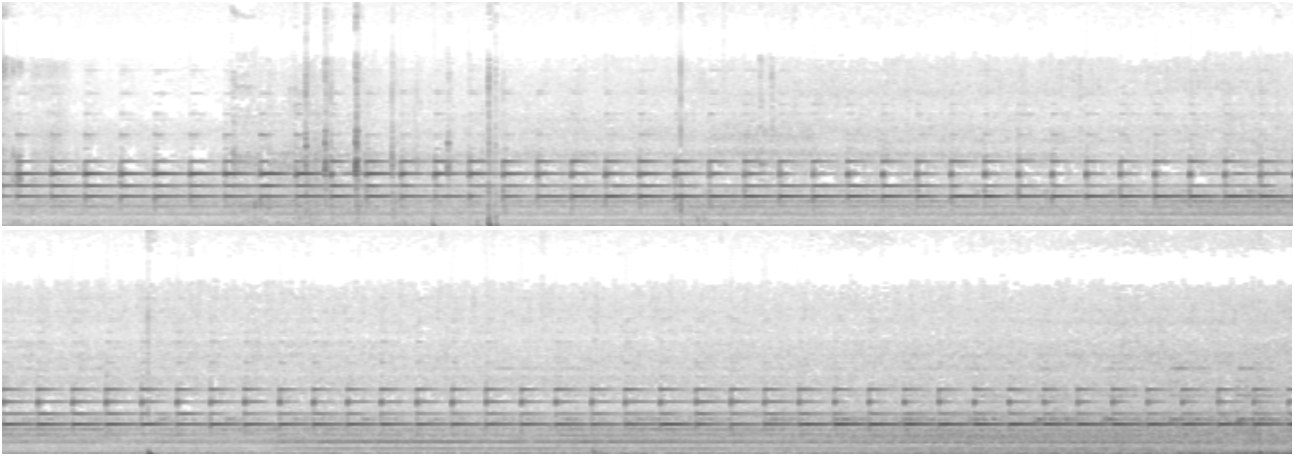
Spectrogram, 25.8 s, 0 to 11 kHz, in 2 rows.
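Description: BNSF coal train led by a GE diesel locomotive approaching and growing steadily louder, its horn sounding a held chord that slips slightly lower in pitch near the end as the locomotive draws close. Two brief knocks stand out, about 5 and 14 seconds in.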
